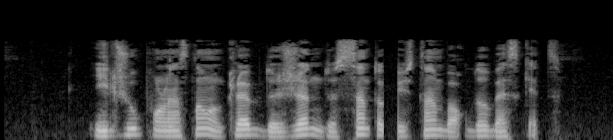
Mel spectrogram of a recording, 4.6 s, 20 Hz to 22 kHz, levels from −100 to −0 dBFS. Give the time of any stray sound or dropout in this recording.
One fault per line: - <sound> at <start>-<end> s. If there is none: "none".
- dropout at 2.9-3.0 s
